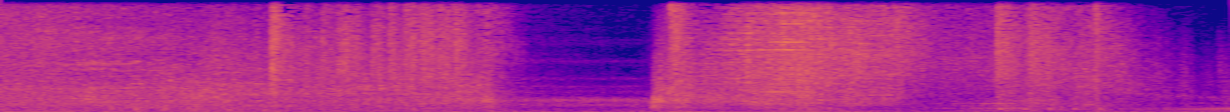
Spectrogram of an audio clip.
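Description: Dramatic film-trailer music mixed with dense booms and gunfire-like hits over a wash of noise. It drops away briefly near the middle, then comes back with a loud hit followed by several more impacts.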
